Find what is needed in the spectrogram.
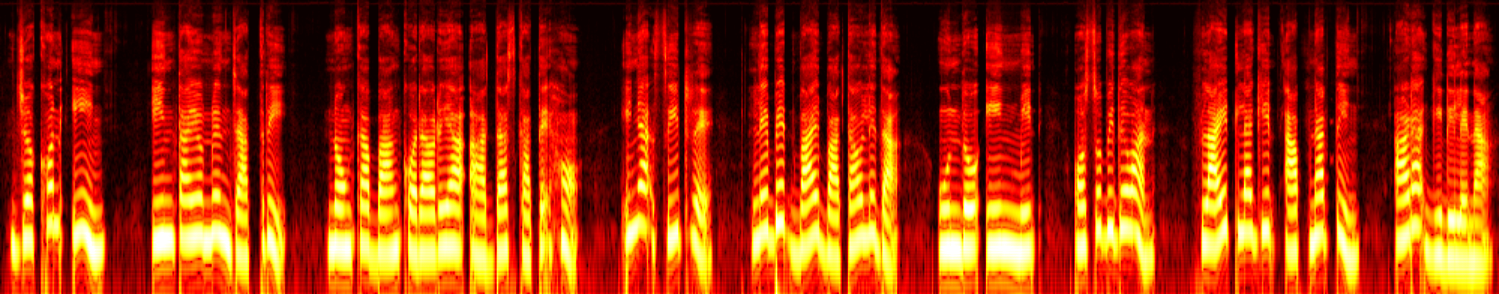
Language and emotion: Santali, sad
